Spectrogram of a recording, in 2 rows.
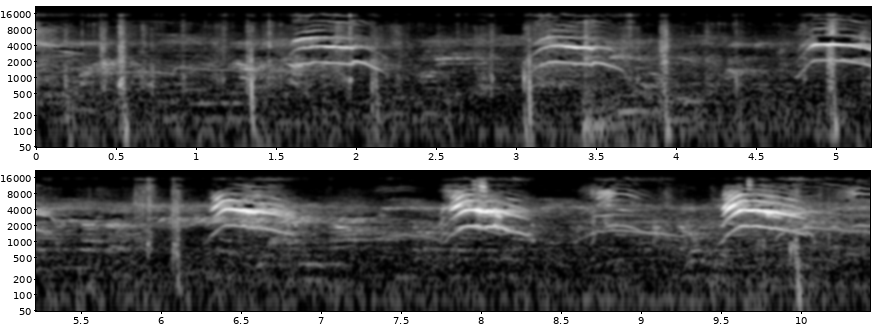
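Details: High, clear kitten meows, trained for 17 days and crawling alongside its owner, each a short rising-then-falling cry every one to two seconds, growing louder toward the end, with soft taps and clicks between.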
